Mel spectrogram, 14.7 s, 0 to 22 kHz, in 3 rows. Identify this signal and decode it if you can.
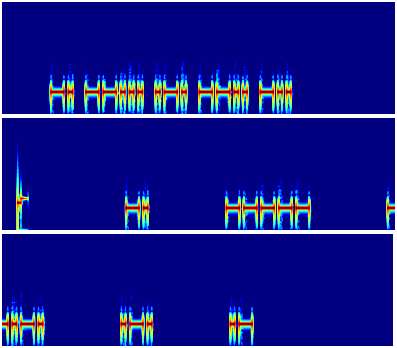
Morse code, heard as a keyed tone, about 22 wpm, spaced as for 11 wpm, 700 Hz. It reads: N7RZD N0CRA
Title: USA Call Signs - 5 Characters - 6x Character Spacing - 22wpm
